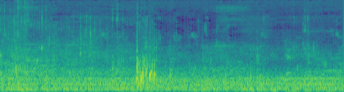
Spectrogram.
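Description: Steady low rumble of wind and shallow sea water, with one brief voice sound about two seconds in.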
